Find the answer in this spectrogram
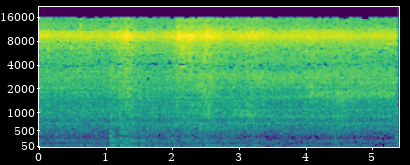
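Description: Spinach, potato and chicken curry sizzling in the pan with a steady hiss as it cooks.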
